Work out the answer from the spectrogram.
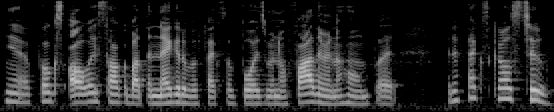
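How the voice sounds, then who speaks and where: A woman's voice: deep voice, brisk. A woman playing a playful, loyal young American sister in game dialogue, speaking in a slangy, teasing way. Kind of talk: naturalistic game cutscene dialogue.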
